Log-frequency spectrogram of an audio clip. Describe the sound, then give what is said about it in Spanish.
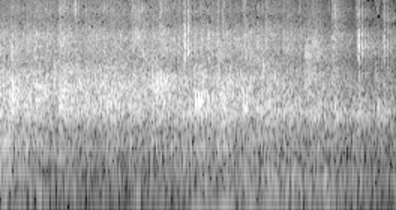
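A church audience applauds for Christ during a sermon, a dense wash of many hands clapping at an even, sustained level for several seconds with no one speaking. “Denle a Cristo ese aplauso, por favor.”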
